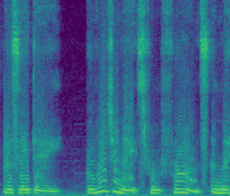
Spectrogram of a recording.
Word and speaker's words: Bazadaise: breeds bazaar days history the bazaar days pronounced bizet day originates from france and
